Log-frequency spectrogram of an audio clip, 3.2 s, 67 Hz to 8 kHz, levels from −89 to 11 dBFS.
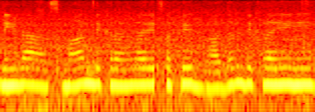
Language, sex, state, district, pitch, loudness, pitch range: Hindi, female, Maharashtra, Nagpur, 215 Hz, -11 LUFS, 210-220 Hz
